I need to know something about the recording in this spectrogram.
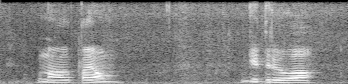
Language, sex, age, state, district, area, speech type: Santali, male, 18-30, West Bengal, Birbhum, rural, spontaneous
